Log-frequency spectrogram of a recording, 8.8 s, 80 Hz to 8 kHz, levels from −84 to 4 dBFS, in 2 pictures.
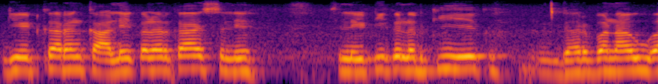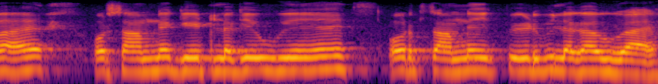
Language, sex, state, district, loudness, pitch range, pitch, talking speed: Hindi, male, Goa, North and South Goa, -17 LUFS, 165-175 Hz, 170 Hz, 205 wpm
